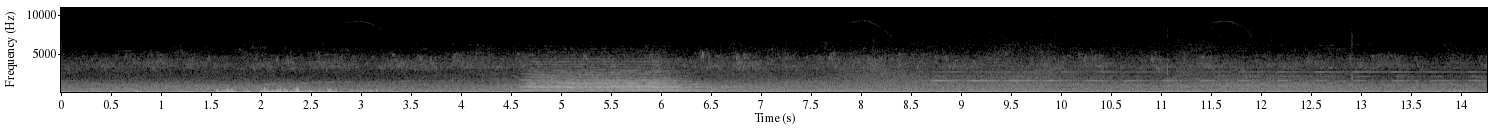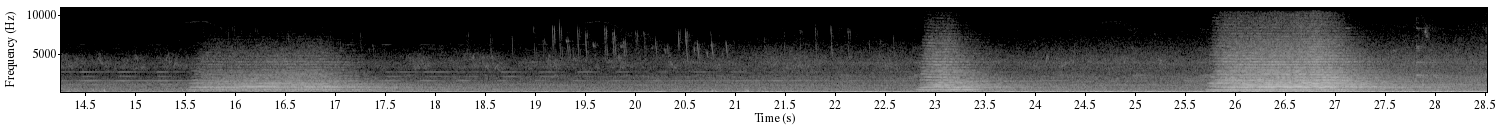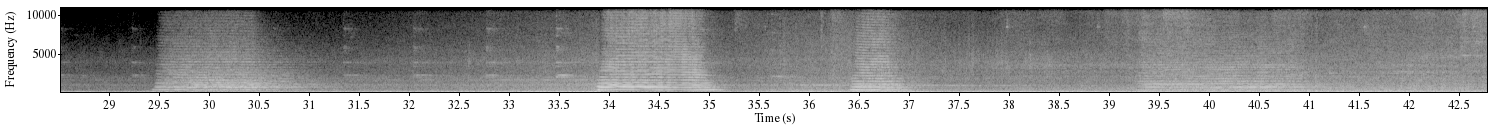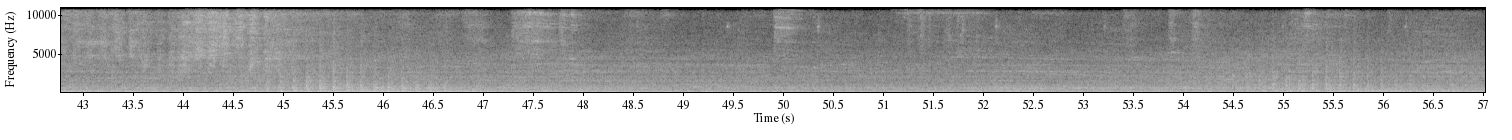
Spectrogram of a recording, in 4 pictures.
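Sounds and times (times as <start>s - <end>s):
locomotive engines rumbling: 0.0s - 57.0s
locomotive chime horn blasts: 4.6s - 6.5s, 15.5s - 18.2s, 22.8s - 24.1s, 25.7s - 28.2s, 29.3s - 31.5s, 33.6s - 37.6s, 39.1s - 42.2s
train wheels clattering on rail: 35.3s - 57.0s.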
